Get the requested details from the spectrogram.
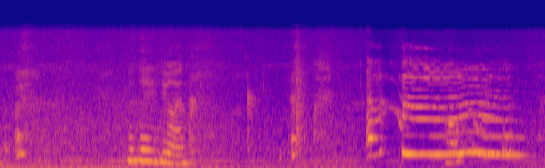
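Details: Infant at dinnertime: brief whimpering cry sounds, then a sustained wailing cry in a small room; an ordinary infant cry.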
